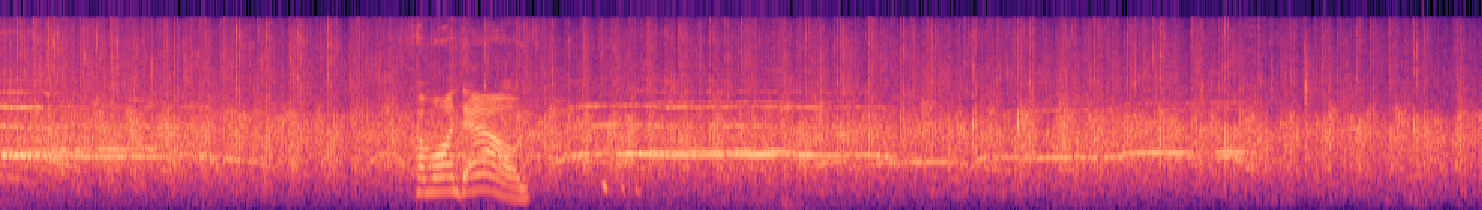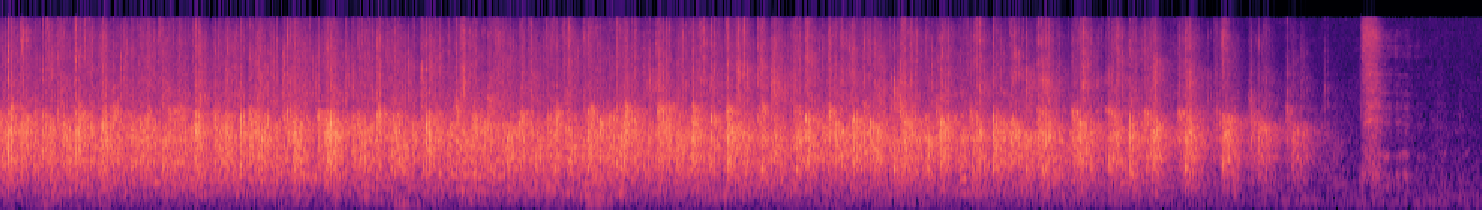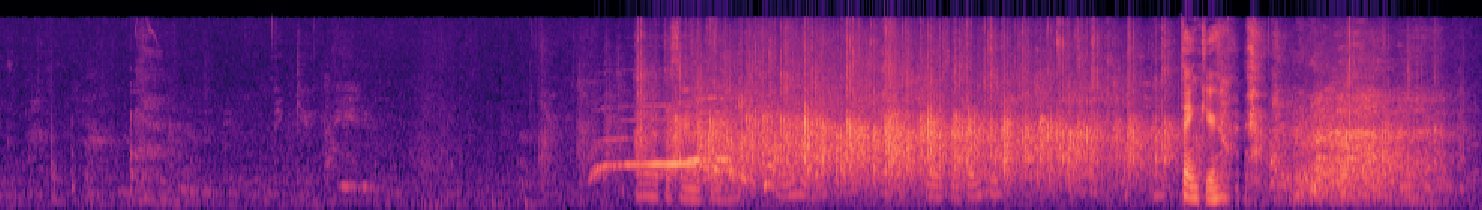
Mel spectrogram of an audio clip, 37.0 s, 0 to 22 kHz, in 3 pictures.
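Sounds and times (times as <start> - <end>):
audience cheering: 0.0 - 11.1, 29.6 - 32.9
audience applauding: 0.0 - 23.4, 29.5 - 37.0.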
